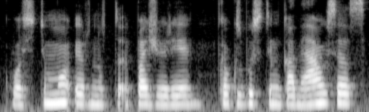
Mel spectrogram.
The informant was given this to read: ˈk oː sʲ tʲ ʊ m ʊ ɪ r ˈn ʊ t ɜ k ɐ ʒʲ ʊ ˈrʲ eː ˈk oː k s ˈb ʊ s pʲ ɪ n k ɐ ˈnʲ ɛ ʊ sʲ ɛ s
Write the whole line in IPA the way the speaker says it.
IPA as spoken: ˈk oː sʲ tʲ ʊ m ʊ ɪ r ˈn ʊ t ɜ p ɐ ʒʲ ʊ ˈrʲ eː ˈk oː k s ˈb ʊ s tʲ ɪ ŋ k ɐ ˈmʲ ɛ ʊ sʲ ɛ s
